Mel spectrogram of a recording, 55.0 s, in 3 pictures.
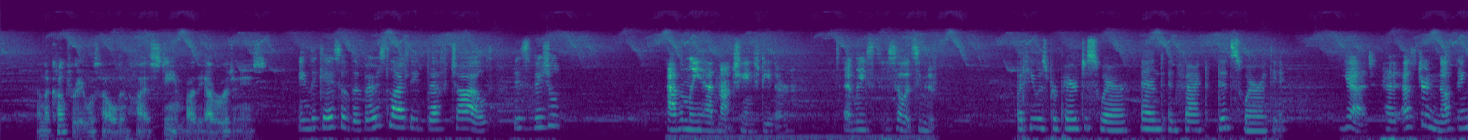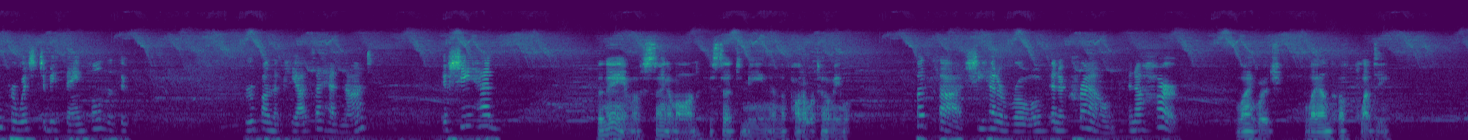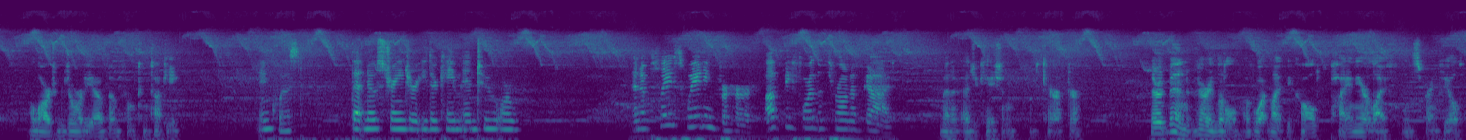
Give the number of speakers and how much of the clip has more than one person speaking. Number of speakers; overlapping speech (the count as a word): five, no overlap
